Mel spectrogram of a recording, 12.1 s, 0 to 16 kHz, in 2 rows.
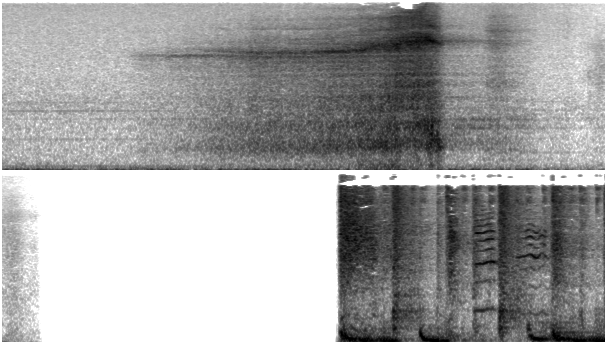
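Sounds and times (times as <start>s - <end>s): faint high tone climbing: 1.1s - 5.8s
rising whoosh: 1.4s - 5.7s.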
